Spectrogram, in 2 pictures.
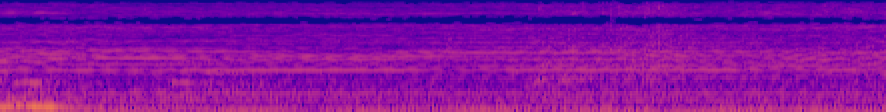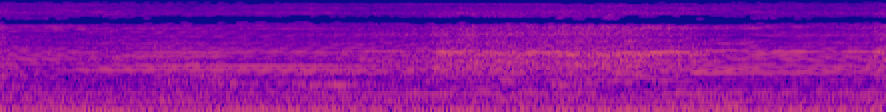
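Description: Electric hair clippers running with a steady buzz as they cut through hair. The buzz grows a little louder and rougher about two-thirds of the way in.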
